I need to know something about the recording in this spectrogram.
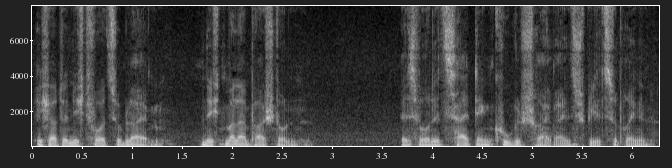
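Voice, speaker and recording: An actor playing a cynical hard-boiled detective in a noir radio drama, speaking in dry, clipped, deadpan phrases. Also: male voice, very deep voice, normal speed, creaky, slightly rough, full character voice. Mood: terse, sardonic.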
